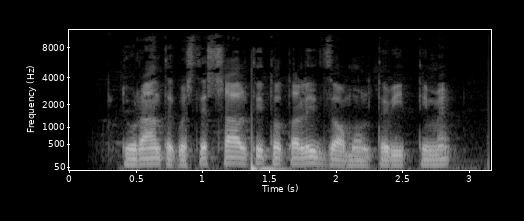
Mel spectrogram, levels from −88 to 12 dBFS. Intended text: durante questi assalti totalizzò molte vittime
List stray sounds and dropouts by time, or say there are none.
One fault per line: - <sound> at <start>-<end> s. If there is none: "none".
none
